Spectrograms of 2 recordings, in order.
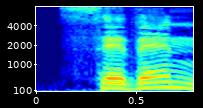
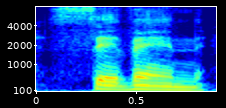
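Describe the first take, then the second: First: Seven said with a Persian-accented short e and clipped n; mock the Persian-accented Seven. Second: Said in the usual way. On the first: Shown as a demonstration. Teacher mocking a Persian-accented Seven for students. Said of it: "این همون فارسی صحبت کردن است". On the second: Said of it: "Seven نه".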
